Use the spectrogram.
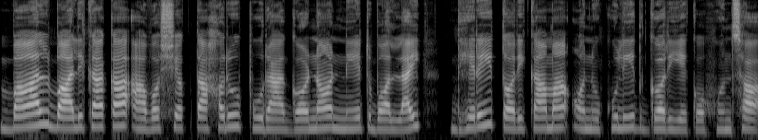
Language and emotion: Nepali, neutral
